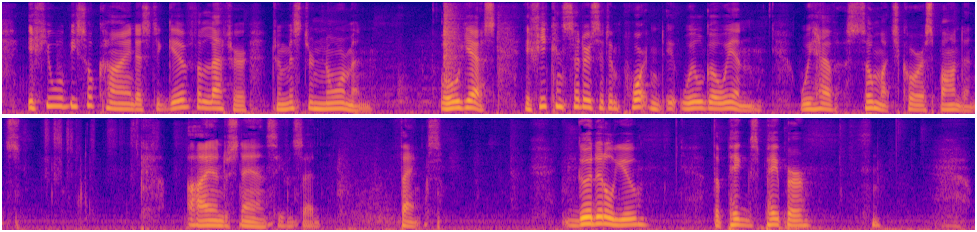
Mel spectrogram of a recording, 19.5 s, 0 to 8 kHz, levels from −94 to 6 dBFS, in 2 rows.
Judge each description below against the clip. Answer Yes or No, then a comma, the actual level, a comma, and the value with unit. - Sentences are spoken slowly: Yes, slow, 125 wpm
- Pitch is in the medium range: Yes, medium, 150 Hz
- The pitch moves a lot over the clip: No, average, 4.2 semitones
